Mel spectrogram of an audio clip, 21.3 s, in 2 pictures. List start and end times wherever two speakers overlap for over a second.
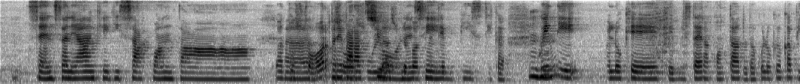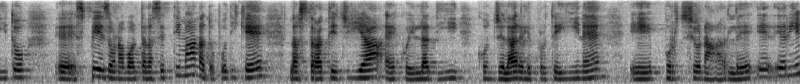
3.8-5.9

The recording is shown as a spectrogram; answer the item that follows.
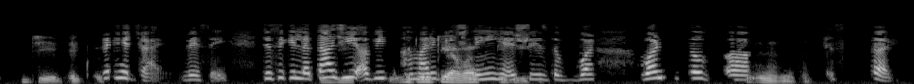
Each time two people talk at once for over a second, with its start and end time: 4.0-5.3

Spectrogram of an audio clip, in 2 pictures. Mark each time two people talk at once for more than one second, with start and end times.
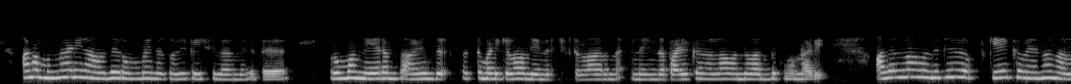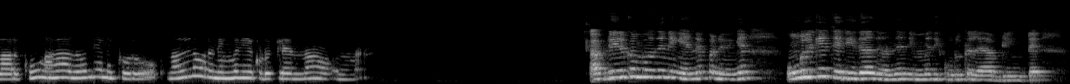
none

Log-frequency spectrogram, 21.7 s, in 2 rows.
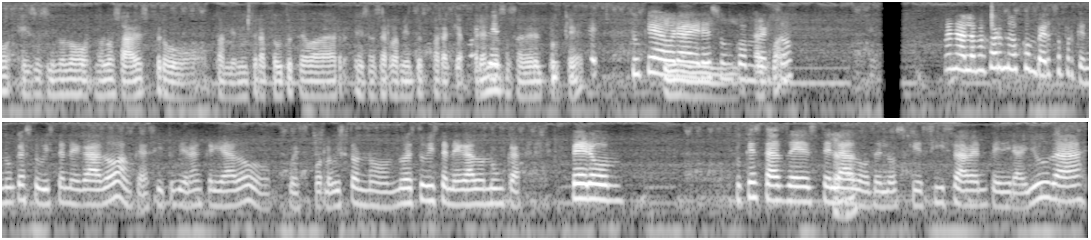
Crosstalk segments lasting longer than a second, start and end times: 6.6-7.9

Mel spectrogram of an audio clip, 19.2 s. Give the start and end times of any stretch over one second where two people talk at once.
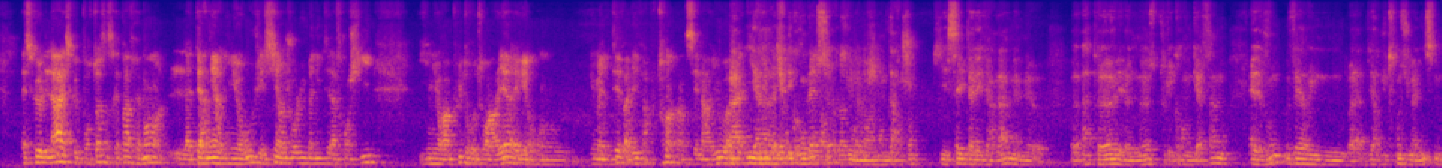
9.7-11.6

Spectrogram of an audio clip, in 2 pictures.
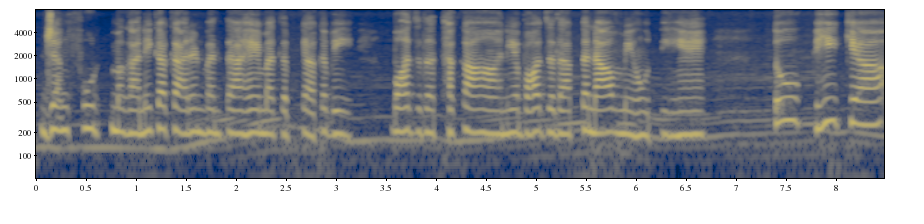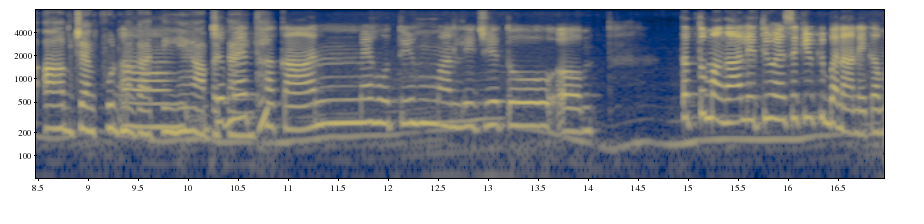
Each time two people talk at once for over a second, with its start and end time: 9.3-10.8

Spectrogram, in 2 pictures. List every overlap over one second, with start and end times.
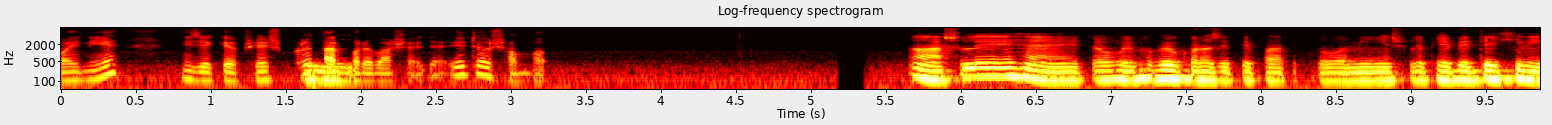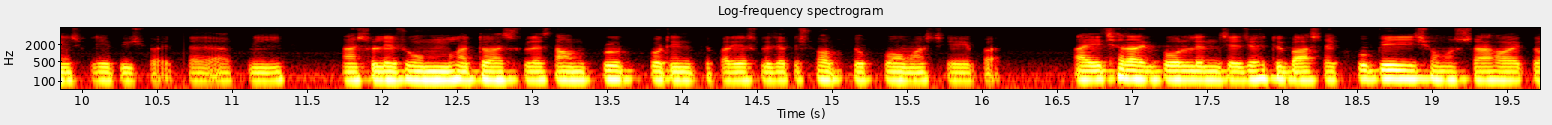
none

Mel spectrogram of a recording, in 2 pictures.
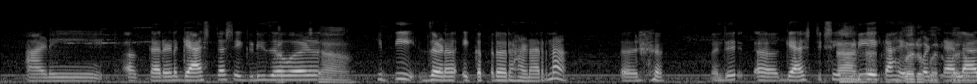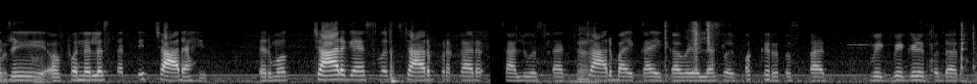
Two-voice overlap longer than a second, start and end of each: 8.4-10.2

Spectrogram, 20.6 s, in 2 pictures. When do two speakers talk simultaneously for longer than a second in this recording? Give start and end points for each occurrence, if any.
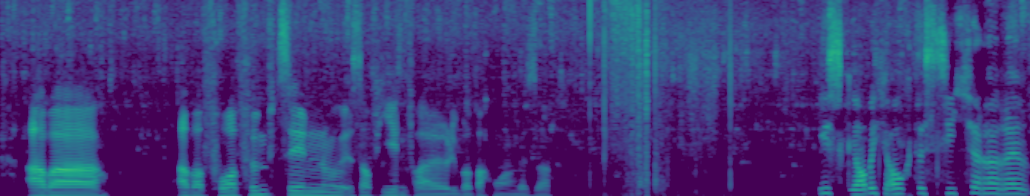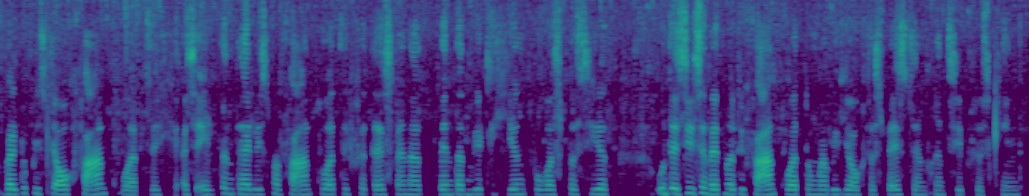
none

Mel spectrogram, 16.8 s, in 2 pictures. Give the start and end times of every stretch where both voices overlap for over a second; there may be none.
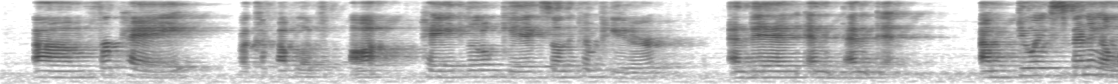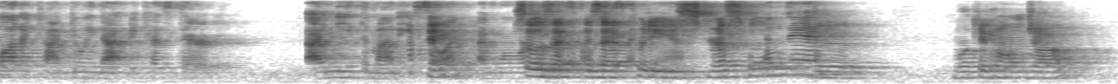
12.2-13.6

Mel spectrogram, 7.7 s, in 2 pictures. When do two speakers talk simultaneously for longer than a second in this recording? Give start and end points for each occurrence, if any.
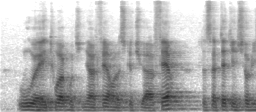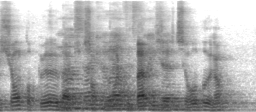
4.6-6.4

